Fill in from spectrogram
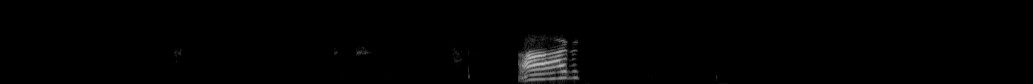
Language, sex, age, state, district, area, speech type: Dogri, female, 30-45, Jammu and Kashmir, Udhampur, rural, conversation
